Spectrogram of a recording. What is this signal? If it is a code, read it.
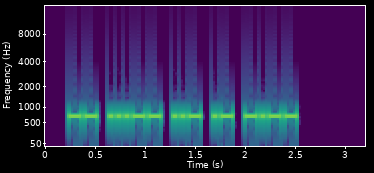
Morse code, heard as a keyed tone, about 30 wpm, 700 Hz. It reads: M3UAY
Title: DXCC-100 Call Signs - 5 Characters - 30wpm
